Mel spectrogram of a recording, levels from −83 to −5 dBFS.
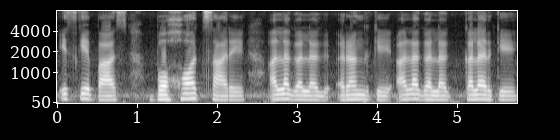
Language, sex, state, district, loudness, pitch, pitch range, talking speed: Hindi, male, Bihar, West Champaran, -15 LUFS, 135 Hz, 130-145 Hz, 125 wpm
